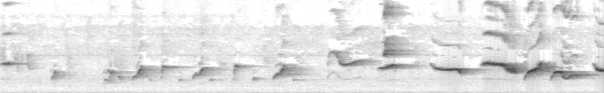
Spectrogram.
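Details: Wambi bird in lively, melodious song: quick bursts of high whistled notes, each sliding up or down, building louder and longer toward the end, over soft low background noise.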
